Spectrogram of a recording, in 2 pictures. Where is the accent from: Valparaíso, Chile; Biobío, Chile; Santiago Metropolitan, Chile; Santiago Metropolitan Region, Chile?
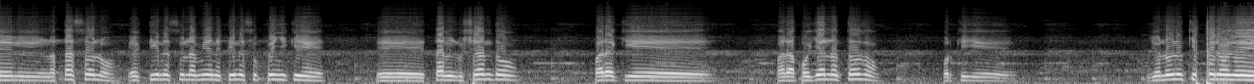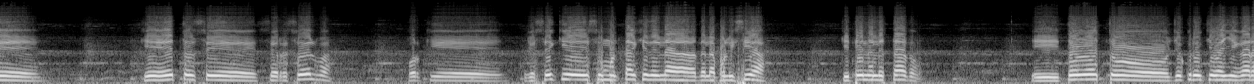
Biobío, Chile; Cañete; Yo vengo de allá de Cañete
